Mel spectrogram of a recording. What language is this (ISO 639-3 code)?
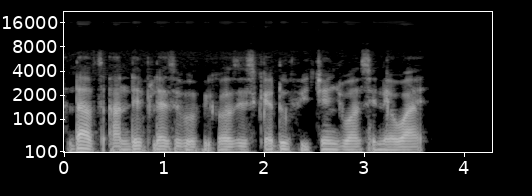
pcm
